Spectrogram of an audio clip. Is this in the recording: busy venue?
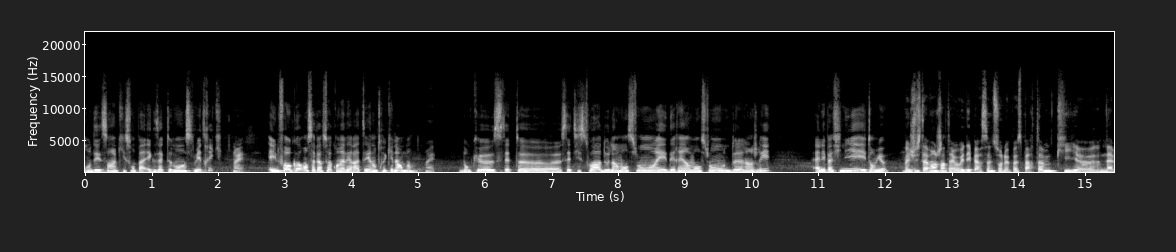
yes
